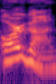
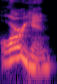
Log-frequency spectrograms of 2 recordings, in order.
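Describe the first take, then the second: First: It is said the East Coast way. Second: It is said the local Northwest way. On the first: This is how outsiders say it. The speaker calls it wrong. "people on the East Coast always call it Oregon" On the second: This is how locals say it. The speaker calls it right. "everybody knows in Northwest it's called Oregon"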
